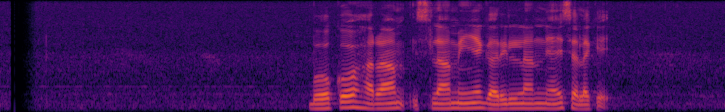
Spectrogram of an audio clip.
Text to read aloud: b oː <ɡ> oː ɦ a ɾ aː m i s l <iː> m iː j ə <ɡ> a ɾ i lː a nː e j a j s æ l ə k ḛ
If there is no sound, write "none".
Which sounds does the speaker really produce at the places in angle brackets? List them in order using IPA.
k, aː, ɡ

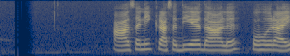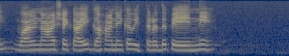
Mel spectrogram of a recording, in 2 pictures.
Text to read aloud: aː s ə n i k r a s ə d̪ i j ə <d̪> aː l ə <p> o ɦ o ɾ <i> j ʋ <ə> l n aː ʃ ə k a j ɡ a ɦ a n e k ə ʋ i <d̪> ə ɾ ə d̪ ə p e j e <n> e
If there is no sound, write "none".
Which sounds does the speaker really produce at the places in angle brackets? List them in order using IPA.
d̪, p, a, a, t̪, nː

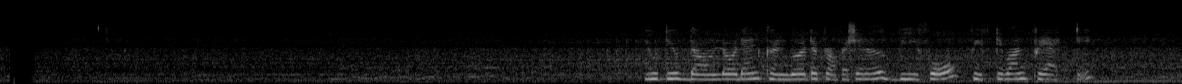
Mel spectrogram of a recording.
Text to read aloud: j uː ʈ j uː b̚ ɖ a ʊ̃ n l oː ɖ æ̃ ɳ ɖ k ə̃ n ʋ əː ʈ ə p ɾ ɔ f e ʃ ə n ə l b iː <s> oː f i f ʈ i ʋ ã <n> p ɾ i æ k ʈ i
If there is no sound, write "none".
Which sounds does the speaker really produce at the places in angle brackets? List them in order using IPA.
f, n

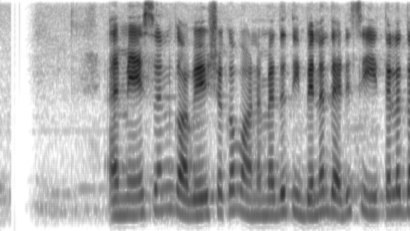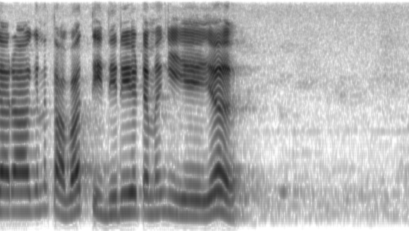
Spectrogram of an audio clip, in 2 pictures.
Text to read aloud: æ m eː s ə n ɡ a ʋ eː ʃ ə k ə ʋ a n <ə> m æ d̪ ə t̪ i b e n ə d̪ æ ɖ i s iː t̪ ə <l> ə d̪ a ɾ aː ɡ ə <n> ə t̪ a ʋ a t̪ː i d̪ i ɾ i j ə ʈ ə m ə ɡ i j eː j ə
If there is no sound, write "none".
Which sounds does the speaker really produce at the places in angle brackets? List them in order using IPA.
ə, l, n

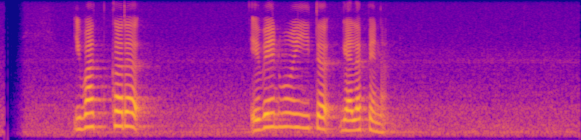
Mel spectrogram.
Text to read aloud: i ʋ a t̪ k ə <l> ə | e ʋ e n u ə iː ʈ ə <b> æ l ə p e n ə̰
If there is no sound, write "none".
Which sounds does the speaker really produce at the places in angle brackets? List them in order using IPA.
ɾ, ɡ

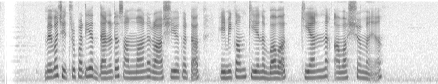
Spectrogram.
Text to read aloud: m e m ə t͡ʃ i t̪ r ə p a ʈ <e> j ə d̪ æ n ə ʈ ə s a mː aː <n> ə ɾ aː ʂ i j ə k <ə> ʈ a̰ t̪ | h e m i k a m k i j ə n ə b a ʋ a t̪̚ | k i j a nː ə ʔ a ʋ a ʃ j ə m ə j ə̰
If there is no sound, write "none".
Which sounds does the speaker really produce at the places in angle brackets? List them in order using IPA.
i, n, ə

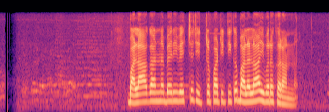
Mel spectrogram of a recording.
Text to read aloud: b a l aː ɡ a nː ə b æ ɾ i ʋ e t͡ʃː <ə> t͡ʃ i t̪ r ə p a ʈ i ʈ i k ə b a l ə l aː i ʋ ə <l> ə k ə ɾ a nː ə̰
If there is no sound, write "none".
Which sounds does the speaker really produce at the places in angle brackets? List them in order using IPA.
ə, ɾ

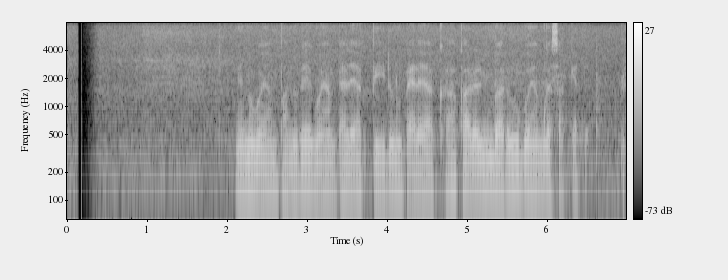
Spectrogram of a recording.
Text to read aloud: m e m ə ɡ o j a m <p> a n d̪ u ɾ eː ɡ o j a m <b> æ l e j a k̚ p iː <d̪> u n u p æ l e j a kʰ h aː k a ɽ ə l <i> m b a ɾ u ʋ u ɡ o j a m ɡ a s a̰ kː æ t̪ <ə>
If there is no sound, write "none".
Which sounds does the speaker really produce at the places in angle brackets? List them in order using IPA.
p, p, d̪, i, ə

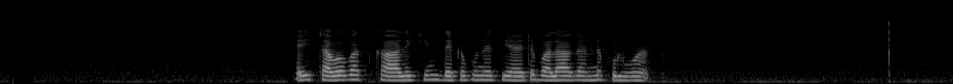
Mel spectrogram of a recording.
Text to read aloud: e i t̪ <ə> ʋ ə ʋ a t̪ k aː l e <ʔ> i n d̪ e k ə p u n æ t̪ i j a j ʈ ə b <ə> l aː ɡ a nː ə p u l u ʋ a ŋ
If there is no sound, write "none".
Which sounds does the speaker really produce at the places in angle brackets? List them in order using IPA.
a, k, a

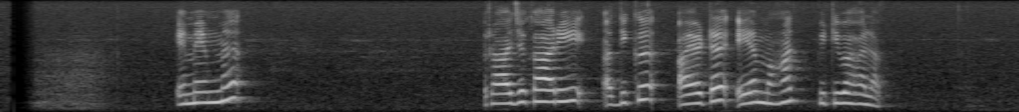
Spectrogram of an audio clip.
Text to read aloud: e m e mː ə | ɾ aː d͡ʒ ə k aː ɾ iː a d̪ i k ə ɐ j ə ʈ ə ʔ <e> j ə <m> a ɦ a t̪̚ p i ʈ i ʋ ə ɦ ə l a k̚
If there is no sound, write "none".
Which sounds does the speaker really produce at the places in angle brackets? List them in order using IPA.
e, m

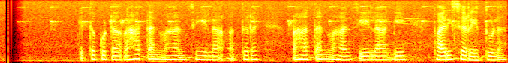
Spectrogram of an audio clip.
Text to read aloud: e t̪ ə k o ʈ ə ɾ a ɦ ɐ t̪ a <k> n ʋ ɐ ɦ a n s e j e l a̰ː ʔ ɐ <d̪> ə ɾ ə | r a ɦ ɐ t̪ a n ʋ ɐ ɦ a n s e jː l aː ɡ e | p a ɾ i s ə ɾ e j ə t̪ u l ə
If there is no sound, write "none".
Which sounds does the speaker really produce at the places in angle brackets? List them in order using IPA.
none, t̪

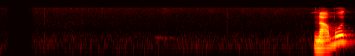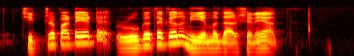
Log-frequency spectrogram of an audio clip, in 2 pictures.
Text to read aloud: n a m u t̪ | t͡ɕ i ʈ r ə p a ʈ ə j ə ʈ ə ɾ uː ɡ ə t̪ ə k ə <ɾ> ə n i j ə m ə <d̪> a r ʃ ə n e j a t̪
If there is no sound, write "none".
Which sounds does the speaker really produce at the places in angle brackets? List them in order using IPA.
l, d̪

